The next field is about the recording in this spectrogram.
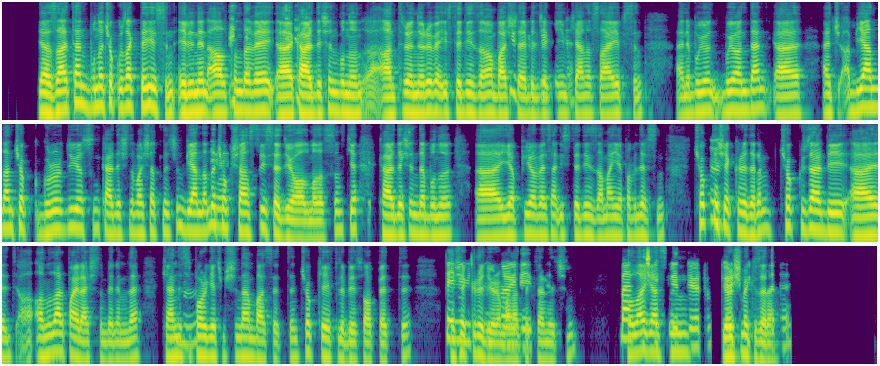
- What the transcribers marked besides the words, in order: unintelligible speech; unintelligible speech
- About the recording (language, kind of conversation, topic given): Turkish, podcast, Bıraktığın hangi hobiye yeniden başlamak isterdin?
